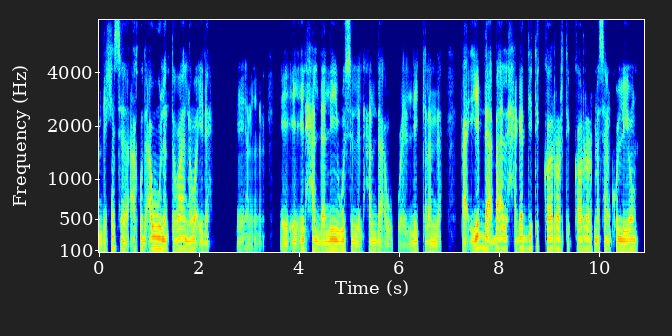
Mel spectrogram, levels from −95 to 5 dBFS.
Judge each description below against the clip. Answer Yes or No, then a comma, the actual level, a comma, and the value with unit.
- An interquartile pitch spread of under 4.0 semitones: Yes, average, 2.7 semitones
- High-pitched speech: No, low, 120 Hz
